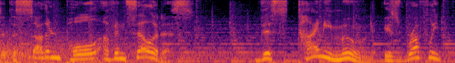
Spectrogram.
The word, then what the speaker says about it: Enceladus: would happen if we found alien life on Enceladus first of all it's pronounced Enceladus not enchiladas sorry muchacho Enceladus is Saturn's sixth largest moon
